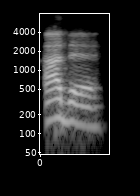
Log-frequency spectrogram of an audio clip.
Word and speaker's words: ade: So it's ade, right? How do you spell it?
